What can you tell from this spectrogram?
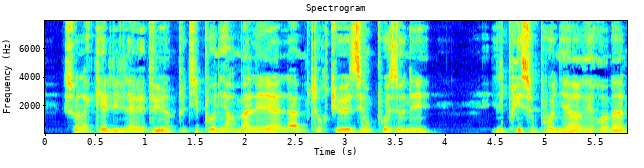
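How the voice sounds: Delivered with fairly even intonation, this is a natural reading voice.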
